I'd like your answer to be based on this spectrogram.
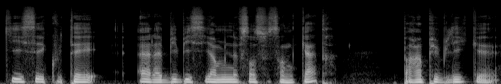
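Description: A man's voice: fairly low pitch, little pitch movement, moderate pace, vocal fry, no room sound, studio quality. A man talking casually and enthusiastically about music on the radio. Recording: loud music behind.

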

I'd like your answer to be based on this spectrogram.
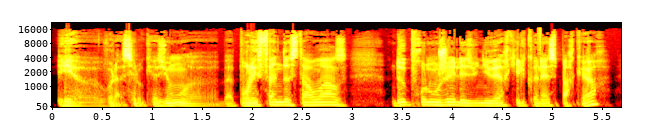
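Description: Chatty man, low voice, dry sound. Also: brisk, no echo. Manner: relaxed, chatty, many hesitations. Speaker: radio show columnist. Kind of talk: casual chat presenting manga.

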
